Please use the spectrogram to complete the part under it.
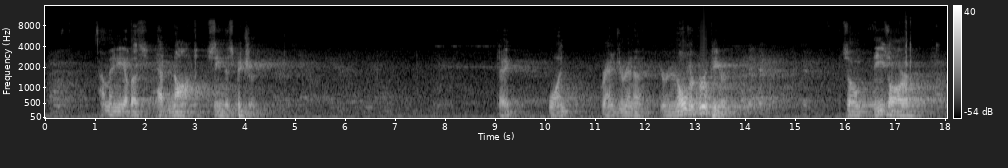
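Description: An older man speaks calmly through a microphone and loudspeakers in a large echoing hall.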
